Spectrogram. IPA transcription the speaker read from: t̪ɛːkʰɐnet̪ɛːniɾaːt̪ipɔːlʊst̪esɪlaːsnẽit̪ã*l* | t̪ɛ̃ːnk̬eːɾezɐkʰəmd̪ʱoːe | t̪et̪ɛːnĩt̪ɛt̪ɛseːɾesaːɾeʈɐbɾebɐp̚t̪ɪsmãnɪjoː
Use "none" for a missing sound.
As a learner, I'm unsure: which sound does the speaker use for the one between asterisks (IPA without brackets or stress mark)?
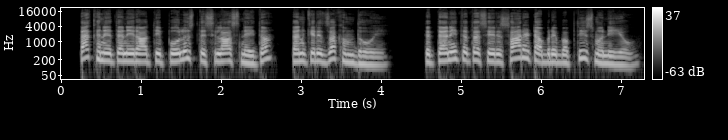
none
